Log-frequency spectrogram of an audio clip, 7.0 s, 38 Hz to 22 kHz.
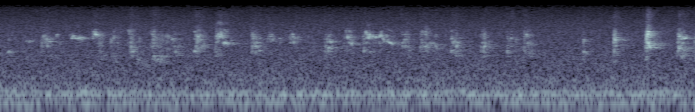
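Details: Three young male Java sparrows learning to sing, April 2016: continuous irregular chips and tinkling notes, roughly three per second, with a sharper bell-like note near the end over a constant low hum.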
